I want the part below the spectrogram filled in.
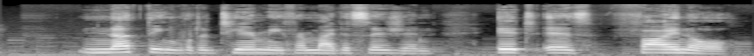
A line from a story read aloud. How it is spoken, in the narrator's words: he firmly said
